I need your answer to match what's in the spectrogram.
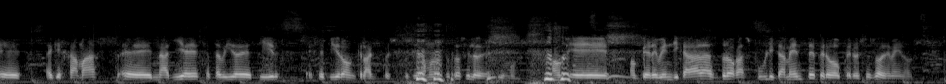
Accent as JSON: {"language": "Spanish", "town": "Barcelona", "region": "Catalonia", "country": "Spain", "said": "mi padre es de Roma, es nacido en Roma. Y mira, y soy medio italiano, medio barcelonés, catalán, español, como queráis llamarlo."}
